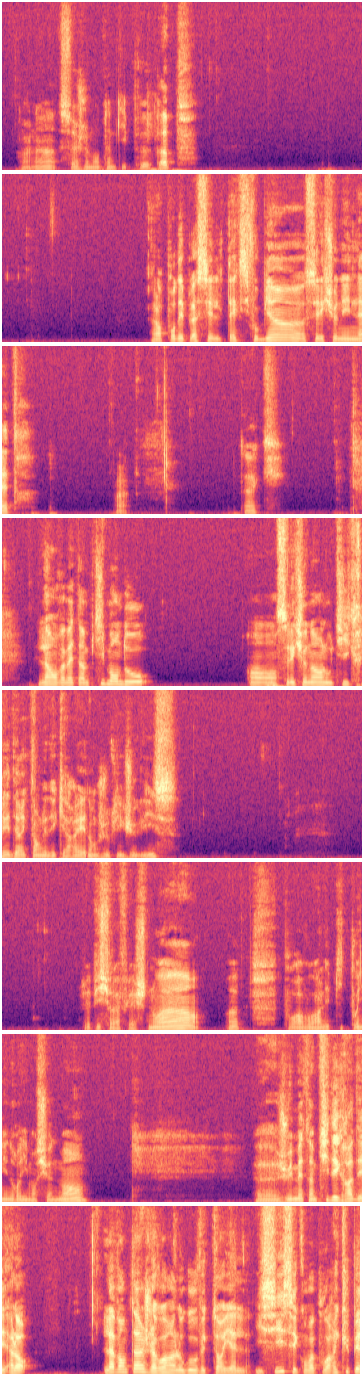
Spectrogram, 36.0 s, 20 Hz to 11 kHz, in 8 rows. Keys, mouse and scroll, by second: 0.9 click, 1.3-1.9 ctrl+scroll, 1.9 ctrl+z, 2.6 click, 3.3-5.0 drag, 8.8-10.5 drag, 11.3-13.3 drag, 13.4 ctrl+middle click, 18.3 click, 19.5-21.7 drag, 22.9 click, 24.6 click, 26.4-28.1 drag, 33.1 click, 33.8 click.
